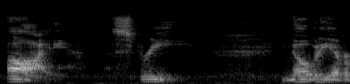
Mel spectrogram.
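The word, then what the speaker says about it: Spraoi: it's spelled s p r a o i spree nobody ever pronounced it right not once we were together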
